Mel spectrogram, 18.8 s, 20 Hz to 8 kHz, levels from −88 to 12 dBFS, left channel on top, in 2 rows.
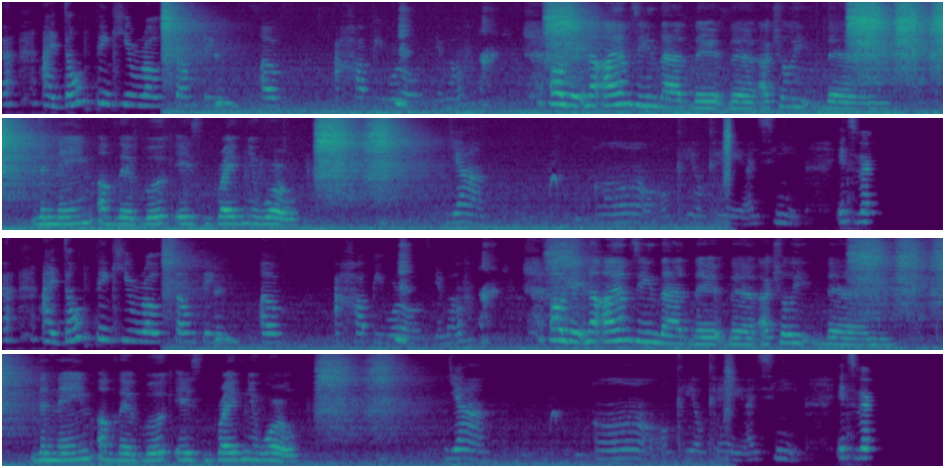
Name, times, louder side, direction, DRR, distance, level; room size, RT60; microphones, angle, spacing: voice 1, 0.0-2.3 2.6-2.9 3.3-4.8 13.3-13.5 13.8-14.5 15.3-18.1, right 2 dB, 25° right, 2.0 m, -45 dB
sound 1, 1.6-16.7, left 12 dB, 70° left, 0.3 m, -37 dB
voice 2, 5.2-8.9 9.3-9.4 9.7-12.4, left 1 dB, ahead, 0.7 m, -35 dB
5.4 x 2.9 x 2.5 m
head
